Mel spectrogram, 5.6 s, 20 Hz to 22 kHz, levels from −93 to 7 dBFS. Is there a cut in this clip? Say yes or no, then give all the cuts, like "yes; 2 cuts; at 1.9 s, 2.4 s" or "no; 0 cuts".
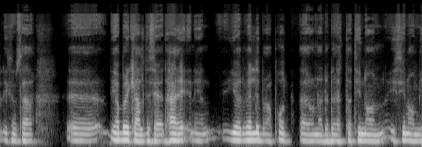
yes; 2 cuts; at 2.5 s, 3.9 s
